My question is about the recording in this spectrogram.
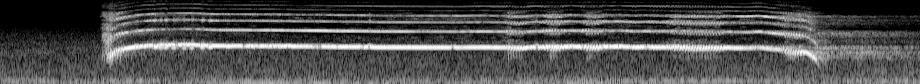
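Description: One long, high-pitched scream holds a steady shrill tone for about three and a half seconds, then drops sharply in pitch as it cuts off. A faint low hum sits underneath.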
